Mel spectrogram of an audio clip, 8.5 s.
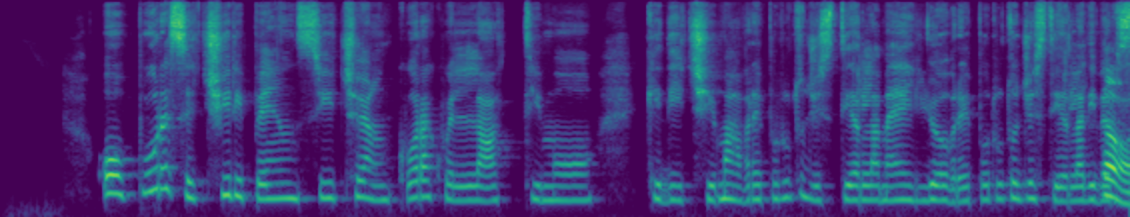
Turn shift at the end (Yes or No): Yes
